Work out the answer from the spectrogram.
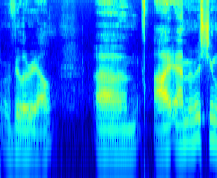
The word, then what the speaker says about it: Villarreal: a go uh so my name is Adam Vel that's how you pronounce my last name Vel um I am a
